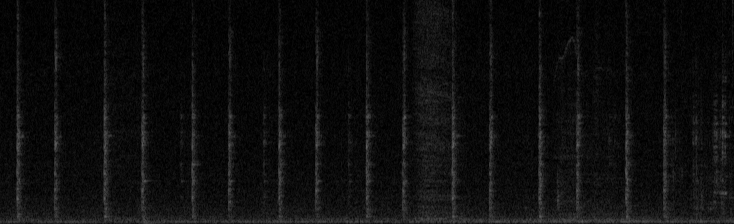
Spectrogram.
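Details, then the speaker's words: Antique Seikosha wall clock, movement reassembled after repair, while being put in beat: crisp, evenly spaced ticks about two and a half per second, tick and tock matching in loudness and spacing; the clock is in beat. "Okay, that sounds good, and this crutch wire is actually not exactly in the middle of where the pendulum hangs, so I'm just going to bend that back a little bit this way."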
